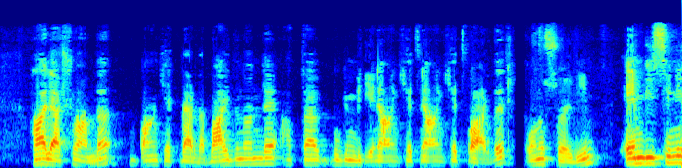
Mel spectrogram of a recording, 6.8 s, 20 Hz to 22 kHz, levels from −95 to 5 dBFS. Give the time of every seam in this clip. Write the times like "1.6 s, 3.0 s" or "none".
3.7 s, 4.2 s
